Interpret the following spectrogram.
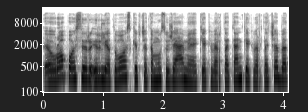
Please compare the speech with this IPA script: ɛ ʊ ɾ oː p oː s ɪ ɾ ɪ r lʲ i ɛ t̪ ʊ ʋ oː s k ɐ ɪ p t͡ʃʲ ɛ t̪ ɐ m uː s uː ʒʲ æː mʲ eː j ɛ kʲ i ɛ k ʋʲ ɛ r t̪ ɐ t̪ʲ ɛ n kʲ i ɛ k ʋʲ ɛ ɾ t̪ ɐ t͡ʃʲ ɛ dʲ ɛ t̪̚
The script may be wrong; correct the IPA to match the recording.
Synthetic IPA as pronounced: ɛ ʊ ɾ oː p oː s ɪ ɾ ɪ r lʲ i ɛ t̪ ʊ ʋ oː s k ɐ ɪ p t͡ʃʲ ɛ t̪ ɐ m uː s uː ʒʲ æː mʲ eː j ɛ kʲ i ɛ k ʋʲ ɛ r t̪ ɐ t̪ʲ ɛ n kʲ i ɛ k ʋʲ ɛ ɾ t̪ ɐ t͡ʃʲ ɛ bʲ ɛ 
